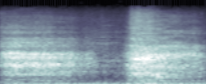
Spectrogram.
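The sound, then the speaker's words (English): A church audience taking a big deep breath together, heard as two airy, breathy swells: a long steady rush, a short dip, then a brighter, sharper surge that slowly fades. “Everybody take a big deep breath.”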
